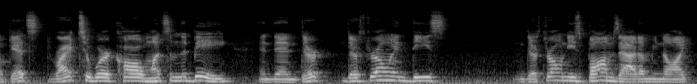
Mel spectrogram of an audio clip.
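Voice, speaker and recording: A man's voice: medium pitch, a little hiss or hum. A man giving a casual film review, retelling the plot in a rambling way with lots of fillers and emotional asides. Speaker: movie reviewer.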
